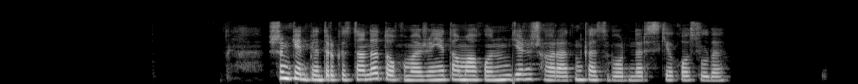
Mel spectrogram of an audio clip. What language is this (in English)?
Kazakh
